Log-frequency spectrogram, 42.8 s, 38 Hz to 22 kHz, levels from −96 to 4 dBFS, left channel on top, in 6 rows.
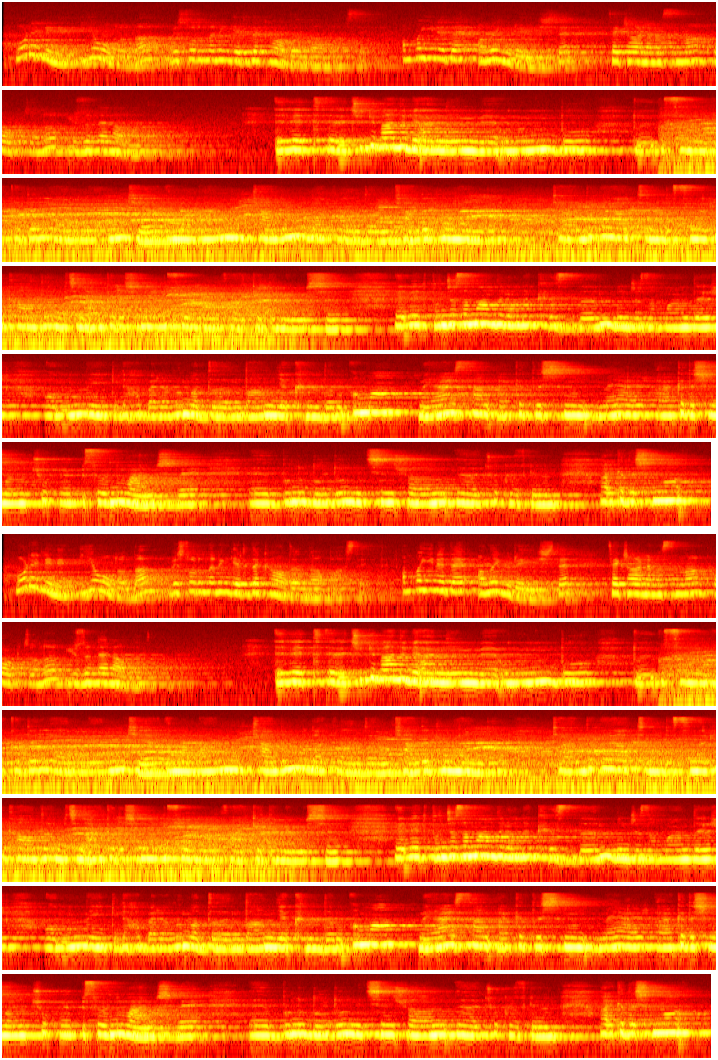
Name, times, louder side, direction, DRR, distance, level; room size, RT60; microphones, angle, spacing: voice 1, 0.1-3.6 4.0-8.6, right 2 dB, 45° right, 4 dB, 0.8 m, -26 dB
voice 2, 9.6-42.6, equal, 10° right, 1 dB, 0.4 m, -18 dB
sound 1, 13.7-24.1, equal, 45° left, 1.5 m, -27 dB
9.6 x 5.7 x 7.3 m, 2.3 s
head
